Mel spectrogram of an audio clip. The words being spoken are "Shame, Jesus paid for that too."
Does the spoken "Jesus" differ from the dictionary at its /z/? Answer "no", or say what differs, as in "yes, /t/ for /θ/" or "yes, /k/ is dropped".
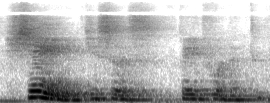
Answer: yes, /s/ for /z/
